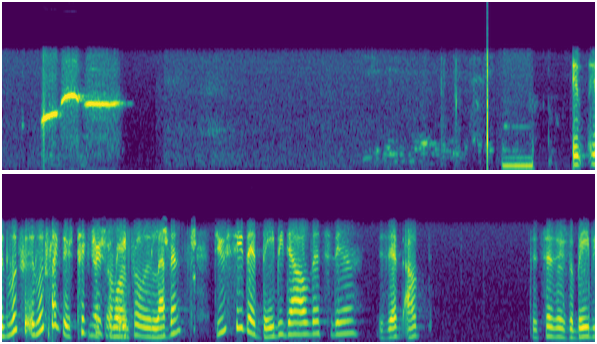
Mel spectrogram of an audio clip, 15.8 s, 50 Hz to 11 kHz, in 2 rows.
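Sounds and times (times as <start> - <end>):
short rising whistle in a doorway: 0.5 - 1.8
brief low electronic buzz: 6.6 - 7.1
speech: 7.6 - 13.6, 15.0 - 15.8.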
